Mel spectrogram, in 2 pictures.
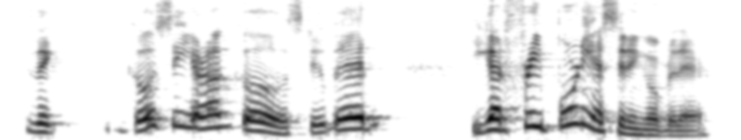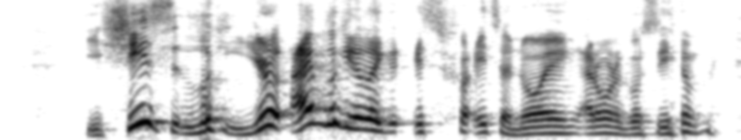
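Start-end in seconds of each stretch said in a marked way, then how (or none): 0.9-4.5 acted, pushy salesy voice, high and swooping. Retelling what the grandma said about visiting the uncle: imitating grandma's scam-like pitch. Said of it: "She said it like, like it's a scam".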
